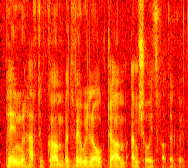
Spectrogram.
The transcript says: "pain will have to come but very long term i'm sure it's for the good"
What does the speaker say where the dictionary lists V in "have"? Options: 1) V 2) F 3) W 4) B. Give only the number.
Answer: 2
